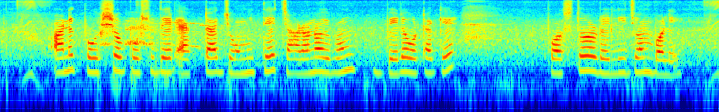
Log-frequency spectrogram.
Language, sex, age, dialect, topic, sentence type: Bengali, female, 18-24, Northern/Varendri, agriculture, statement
